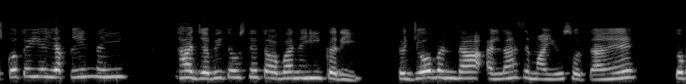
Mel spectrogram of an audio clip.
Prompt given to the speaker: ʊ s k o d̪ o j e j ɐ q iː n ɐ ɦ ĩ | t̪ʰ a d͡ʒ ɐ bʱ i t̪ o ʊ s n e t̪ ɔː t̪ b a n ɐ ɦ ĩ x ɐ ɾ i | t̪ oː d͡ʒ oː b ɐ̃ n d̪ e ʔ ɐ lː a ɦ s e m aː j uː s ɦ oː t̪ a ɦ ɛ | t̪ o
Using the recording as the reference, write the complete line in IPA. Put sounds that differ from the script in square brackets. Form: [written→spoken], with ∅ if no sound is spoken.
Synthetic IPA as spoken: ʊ s k o [d̪→t̪] o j e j ɐ q iː [n→nː] ɐ ɦ ĩ | t̪ʰ a d͡ʒ ɐ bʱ i t̪ o ʊ s n e t̪ ɔː [t̪→∅] b a n ɐ ɦ ĩ [x→k] ɐ ɾ i | t̪ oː d͡ʒ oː b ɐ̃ n d̪ [e→a] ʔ ɐ lː a ɦ s e m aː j uː s ɦ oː t̪ a ɦ ɛ | t̪ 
